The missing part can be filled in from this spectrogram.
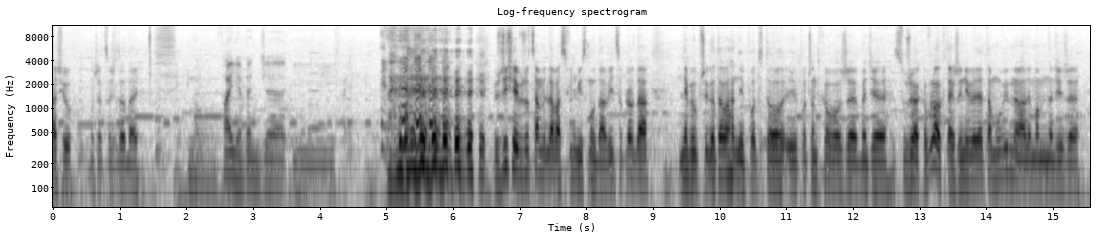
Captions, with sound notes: Stanley, You can add some words ... So it will be good... and that's good! (laugh) Today we share a video of Moldova. Although we were not planning that those recordings we will use to make that vlog so we are not talking a lot on it,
